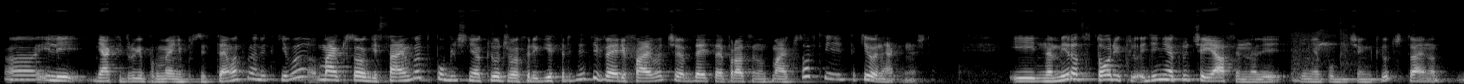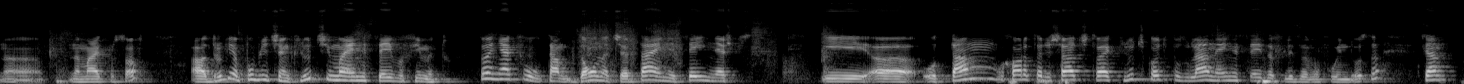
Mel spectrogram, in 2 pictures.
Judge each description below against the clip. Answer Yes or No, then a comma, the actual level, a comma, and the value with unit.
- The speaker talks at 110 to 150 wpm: No, fast, 165 wpm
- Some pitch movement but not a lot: No, wide, 6.9 semitones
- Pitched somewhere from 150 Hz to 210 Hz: Yes, medium, 185 Hz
